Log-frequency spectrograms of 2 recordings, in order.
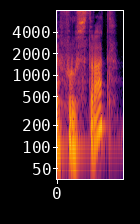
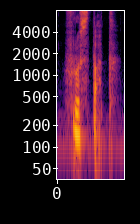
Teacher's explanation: Distinsul academician aprecia că, deoarece repetarea unui sunet în același cuvânt poate jena pe vorbitori, leacul pe care îl găsesc aceștia este eliminarea sunetului repetat, pronunțând astfel consoana o singură dată · Shown in: second take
